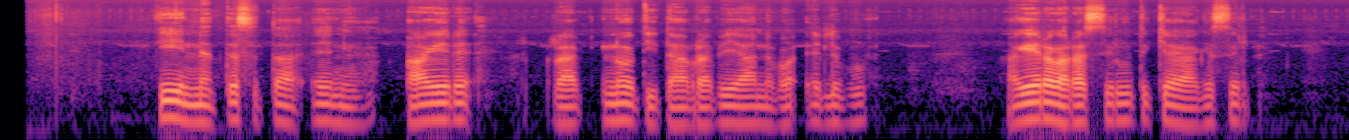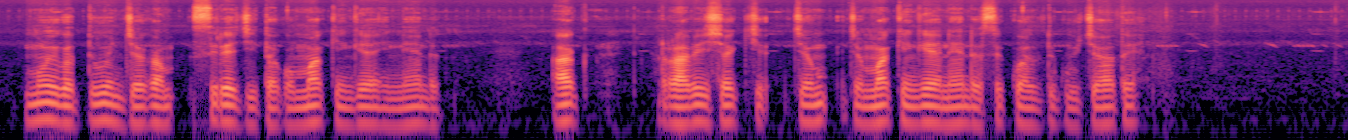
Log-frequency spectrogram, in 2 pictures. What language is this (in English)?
Kalenjin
